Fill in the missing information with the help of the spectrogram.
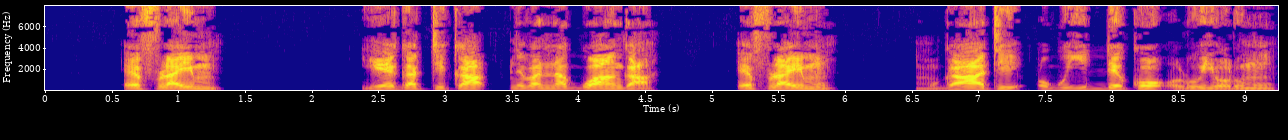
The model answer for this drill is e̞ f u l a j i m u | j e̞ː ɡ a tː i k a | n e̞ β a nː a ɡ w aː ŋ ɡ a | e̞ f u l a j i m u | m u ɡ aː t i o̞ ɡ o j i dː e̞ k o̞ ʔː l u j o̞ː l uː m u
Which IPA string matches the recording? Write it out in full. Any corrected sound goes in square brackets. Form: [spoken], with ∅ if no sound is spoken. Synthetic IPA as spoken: e̞ f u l a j i m u | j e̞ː ɡ a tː i k a | n e̞ β a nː a ɡ w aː ŋ ɡ a | e̞ f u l a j i m u | m u ɡ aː t i o̞ ɡ [u] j i dː e̞ k o̞ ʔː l u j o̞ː l [u] m u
